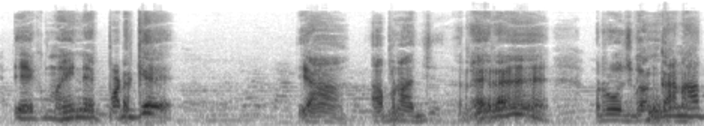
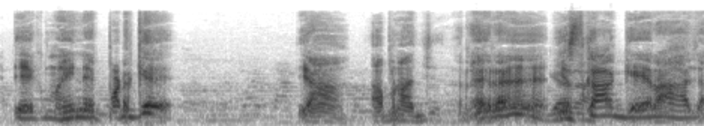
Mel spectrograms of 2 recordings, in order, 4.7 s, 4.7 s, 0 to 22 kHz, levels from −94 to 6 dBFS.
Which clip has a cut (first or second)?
second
